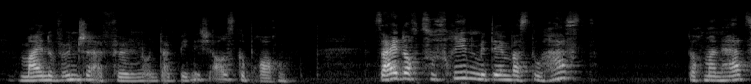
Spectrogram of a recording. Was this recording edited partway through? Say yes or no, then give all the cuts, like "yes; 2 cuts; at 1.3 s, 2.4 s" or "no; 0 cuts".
yes; 1 cut; at 3.6 s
